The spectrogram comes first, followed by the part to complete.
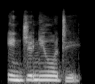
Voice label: "ingenuity", Indian

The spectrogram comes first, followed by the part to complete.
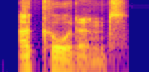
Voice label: "accordant", British

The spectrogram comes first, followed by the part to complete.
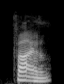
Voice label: "phial", Indian; Dictionary

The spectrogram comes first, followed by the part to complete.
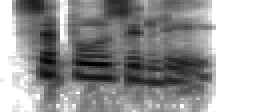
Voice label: "supposedly", Indian

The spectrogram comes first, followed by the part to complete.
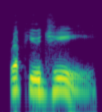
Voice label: "refugee", American

